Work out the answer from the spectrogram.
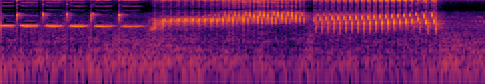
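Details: Training song of a diligent canary meant to coax silent canaries: five crisp repeated chirps, then a long rising buzzy trill and a final rapid rattling roll ending abruptly.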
